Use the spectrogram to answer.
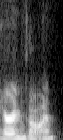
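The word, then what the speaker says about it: Harengon: Full moon cake is a heron gone. Heron gone? Yep, Is that how you pronounce it? sure is.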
